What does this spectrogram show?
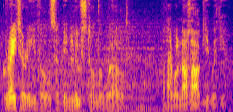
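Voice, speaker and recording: An actor playing an earnest, resolute noble lord giving orders in a video game. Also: male voice, low-pitched, a little fast, lightly acted. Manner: earnest, steady, commanding.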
